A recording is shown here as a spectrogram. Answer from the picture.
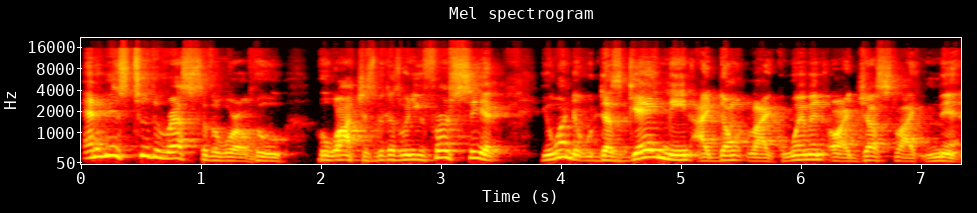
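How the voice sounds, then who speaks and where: A man at a fairly quick pace, with very wide pitch swings and audible room echo. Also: fairly high pitch for a man. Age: 70s. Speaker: church leader on discussion panel. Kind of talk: online panel discussion.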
